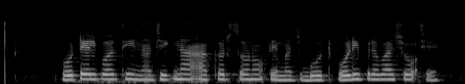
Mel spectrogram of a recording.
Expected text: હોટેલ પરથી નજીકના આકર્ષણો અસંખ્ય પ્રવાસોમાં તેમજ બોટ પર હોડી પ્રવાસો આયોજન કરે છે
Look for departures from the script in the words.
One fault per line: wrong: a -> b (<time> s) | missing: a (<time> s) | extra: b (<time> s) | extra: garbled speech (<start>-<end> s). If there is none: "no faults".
missing: અસંખ્ય પ્રવાસોમાં (2.6 s)
missing: પર (3.3 s)
missing: આયોજન કરે (4.2 s)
